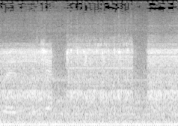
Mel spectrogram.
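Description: C. Crane CC Pocket radio playing an AM broadcast with voices through its small built-in speaker. The sound is cut off above the treble and drops out briefly twice as the radio switches stations.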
